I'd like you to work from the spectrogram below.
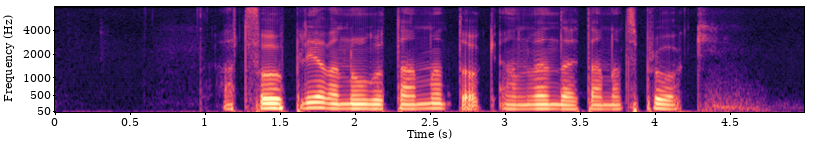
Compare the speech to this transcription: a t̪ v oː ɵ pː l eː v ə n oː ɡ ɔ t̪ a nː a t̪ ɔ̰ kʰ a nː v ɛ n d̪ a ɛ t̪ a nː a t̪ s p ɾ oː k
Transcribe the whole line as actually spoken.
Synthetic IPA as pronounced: a t̪ f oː ɵ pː l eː v a n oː ɡ ɔ t̪ a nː a t̪ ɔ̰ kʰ a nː v ɛ n d̪ a ɛ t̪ a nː a t̪ s p ɾ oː k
